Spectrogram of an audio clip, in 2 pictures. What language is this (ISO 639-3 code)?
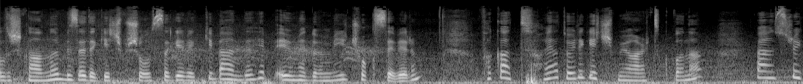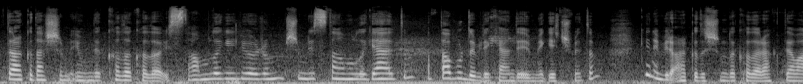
tur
